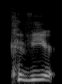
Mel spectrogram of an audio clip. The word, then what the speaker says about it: Hver: And then HVER starts with a K sound. So that would be pronounced as Kavir. Kfir.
